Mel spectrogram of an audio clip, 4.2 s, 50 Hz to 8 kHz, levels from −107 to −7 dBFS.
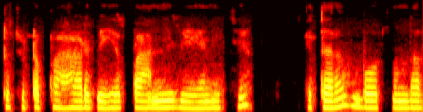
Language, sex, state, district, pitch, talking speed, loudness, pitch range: Hindi, female, Bihar, Purnia, 180 Hz, 185 wpm, -28 LUFS, 180-195 Hz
